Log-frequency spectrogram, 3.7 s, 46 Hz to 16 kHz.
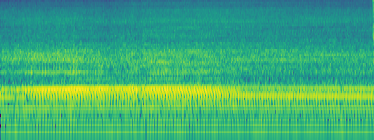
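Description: A 2015 Ducati Monster 821 motorcycle engine revs loud and close, a steady, strongly droning mid-pitched roar that holds its pitch throughout, with no talking.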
